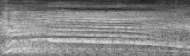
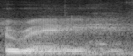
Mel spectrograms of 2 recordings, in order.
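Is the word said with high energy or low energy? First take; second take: high energy; low energy. First: The word is said loudly with lots of energy. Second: The word is said flatly with little energy. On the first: It matches a character jumping up and down. The speaker calls it right. "it's definitely gonna be like" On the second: It does not match a character jumping up and down. The speaker calls it wrong. "It's not gonna be like"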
